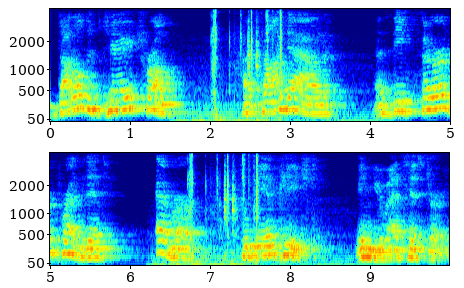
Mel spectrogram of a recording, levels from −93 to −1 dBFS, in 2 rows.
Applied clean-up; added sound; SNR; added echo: none; Coin (dropping); 14 dB; reverberation time 0.9 s.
